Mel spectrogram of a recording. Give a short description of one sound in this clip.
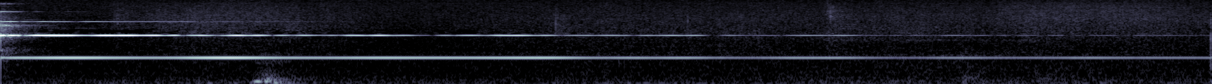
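Cloth rustles softly as a person bows down to the floor.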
